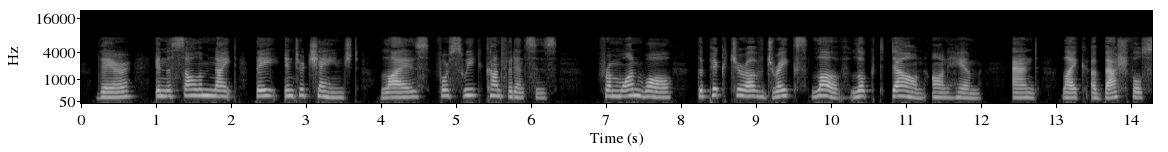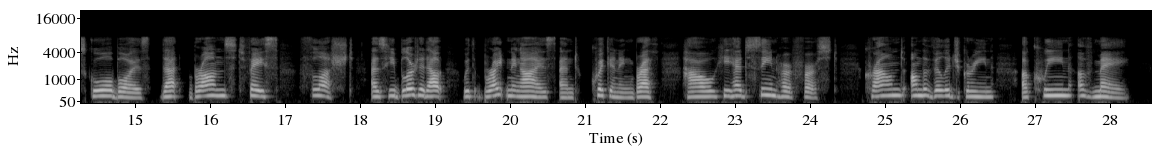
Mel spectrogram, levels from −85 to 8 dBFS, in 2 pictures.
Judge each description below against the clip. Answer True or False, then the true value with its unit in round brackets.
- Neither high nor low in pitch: False (205 Hz)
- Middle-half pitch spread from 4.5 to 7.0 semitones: False (3.5 semitones)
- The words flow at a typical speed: False (120 wpm)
